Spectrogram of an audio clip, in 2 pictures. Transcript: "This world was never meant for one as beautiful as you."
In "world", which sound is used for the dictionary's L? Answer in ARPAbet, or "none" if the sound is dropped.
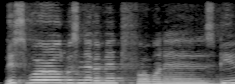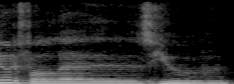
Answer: L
